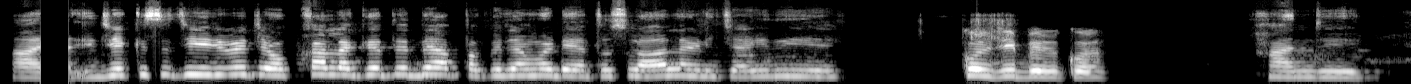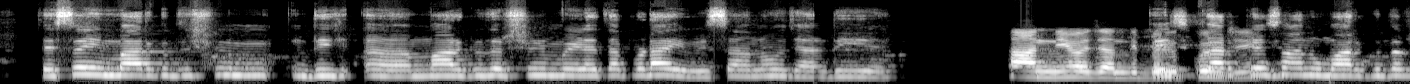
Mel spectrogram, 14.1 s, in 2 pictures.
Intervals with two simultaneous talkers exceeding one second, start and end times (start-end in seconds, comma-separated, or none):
none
